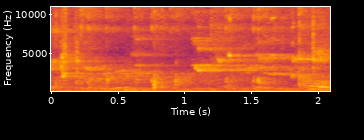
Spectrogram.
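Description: Table tennis rally: the ball clicking sharply off paddles and table, several hits about half a second apart.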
